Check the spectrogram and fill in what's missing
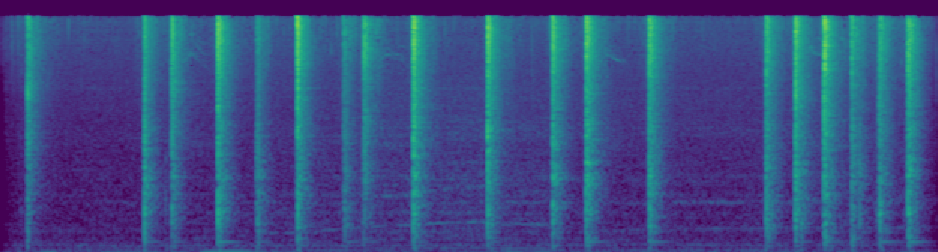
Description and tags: foley for my final assignment, a little fight between two little guys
